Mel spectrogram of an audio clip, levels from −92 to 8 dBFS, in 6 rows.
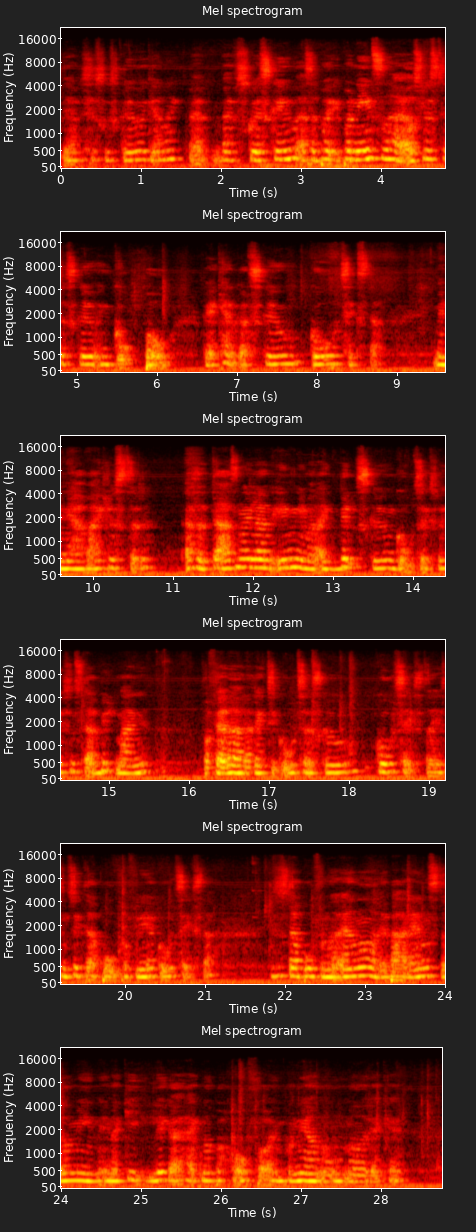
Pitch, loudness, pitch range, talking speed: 220 Hz, -27 LUFS, 205-235 Hz, 245 wpm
